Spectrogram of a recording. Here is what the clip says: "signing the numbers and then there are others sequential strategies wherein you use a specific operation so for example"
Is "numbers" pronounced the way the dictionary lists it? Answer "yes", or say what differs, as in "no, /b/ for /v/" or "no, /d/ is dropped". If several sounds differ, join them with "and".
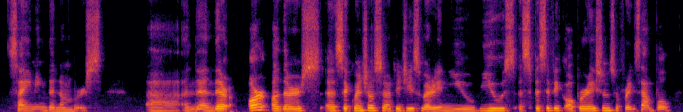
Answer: no, /s/ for /z/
